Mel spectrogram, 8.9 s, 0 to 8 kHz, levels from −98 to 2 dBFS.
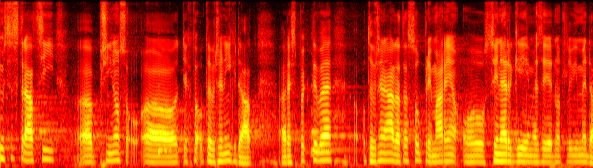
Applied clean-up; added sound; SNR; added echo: none; Bowed string instrument; 18 dB; none.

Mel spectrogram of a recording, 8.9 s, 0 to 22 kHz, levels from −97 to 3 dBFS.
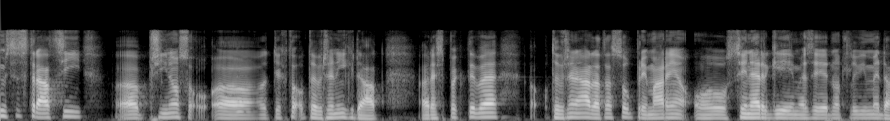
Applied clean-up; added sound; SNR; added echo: neural mask model DeepFilterNet 3.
